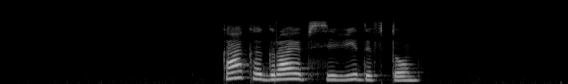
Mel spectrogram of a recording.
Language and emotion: Russian, neutral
